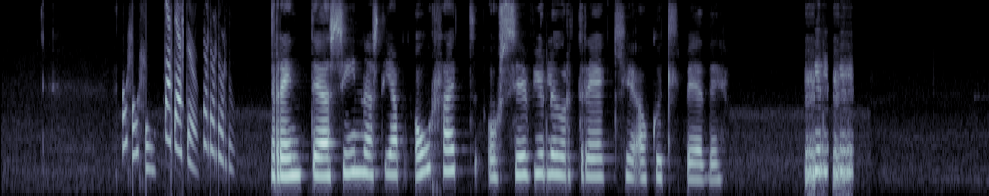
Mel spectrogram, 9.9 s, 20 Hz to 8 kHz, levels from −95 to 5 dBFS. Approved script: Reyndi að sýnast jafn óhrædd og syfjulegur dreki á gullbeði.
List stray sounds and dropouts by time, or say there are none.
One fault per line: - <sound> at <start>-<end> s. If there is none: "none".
- chirp at 1.2-2.4 s
- laugh at 8.0-8.5 s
